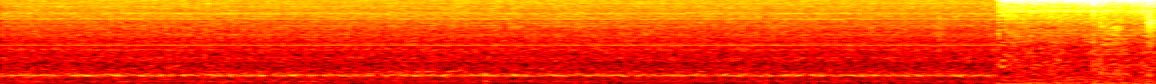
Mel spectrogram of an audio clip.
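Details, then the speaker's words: Coleco Adam data drive running smoothly while verifying and initializing a tape, after cleaning the head and oiling the index wheel to cure an earlier squeal; faint steady low hum, no squeal or hesitation; the oil made it much quieter. "listen how quiet this drive is the little bit of oil made that much of a difference"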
